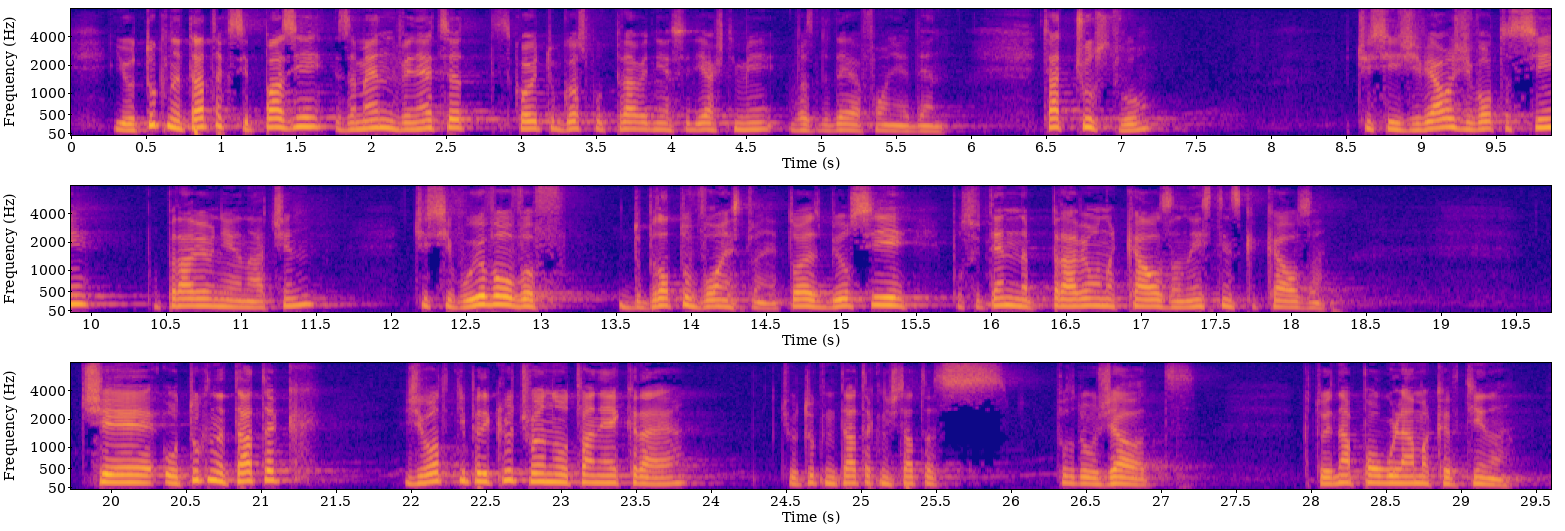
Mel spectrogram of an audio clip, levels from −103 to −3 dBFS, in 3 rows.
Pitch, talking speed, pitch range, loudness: 165 Hz, 135 wpm, 150-190 Hz, -30 LUFS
